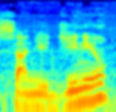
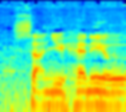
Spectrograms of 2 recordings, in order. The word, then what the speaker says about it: San Eugenio: Some people pronounce it as San Eugenio, but the G is a silent G. It's more of a H sound. So, San Eugenio is how it's pronounced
